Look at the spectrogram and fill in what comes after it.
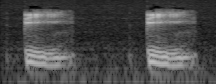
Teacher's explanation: I'm kind of trailing off of my F0 there, so it goes down and sounds a little bit funny by itself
